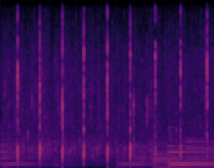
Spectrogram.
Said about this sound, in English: Would you applaud the Lord today for the greatness of who He is?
